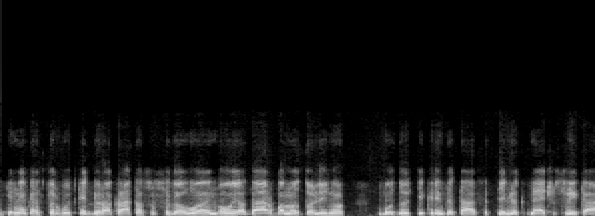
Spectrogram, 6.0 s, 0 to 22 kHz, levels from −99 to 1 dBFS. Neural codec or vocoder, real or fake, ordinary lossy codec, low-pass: codec, 44.1 kHz, 7.8 kbps, DAC; fake; MP3, 96 kbps; 10.8 kHz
